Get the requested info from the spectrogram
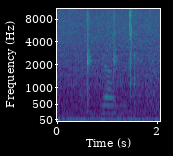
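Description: Three short, sharp clicks within about a second, over faint room tone.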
